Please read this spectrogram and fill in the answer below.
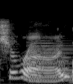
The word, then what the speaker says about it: Sherron: Um, it's pronounced Sharon.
